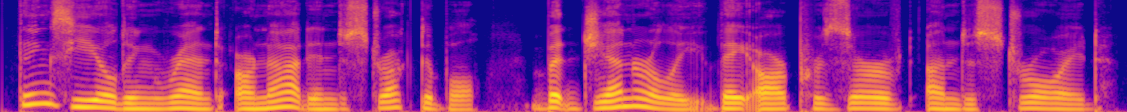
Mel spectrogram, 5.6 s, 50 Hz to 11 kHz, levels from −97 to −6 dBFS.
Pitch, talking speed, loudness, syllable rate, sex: 170 Hz, 130 wpm, -19 LUFS, 5.2 syllables/s, female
